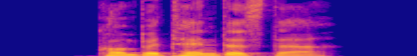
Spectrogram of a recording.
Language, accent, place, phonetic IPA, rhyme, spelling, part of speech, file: German, Germany, Berlin, [kɔmpəˈtɛntəstɐ], -ɛntəstɐ, kompetentester, adjective, De-kompetentester.ogg
- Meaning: inflection of kompetent: 1. strong/mixed nominative masculine singular superlative degree 2. strong genitive/dative feminine singular superlative degree 3. strong genitive plural superlative degree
